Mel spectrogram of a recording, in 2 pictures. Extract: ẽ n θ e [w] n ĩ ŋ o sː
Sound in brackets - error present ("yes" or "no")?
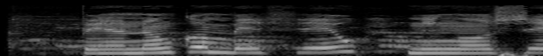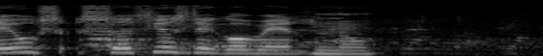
no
